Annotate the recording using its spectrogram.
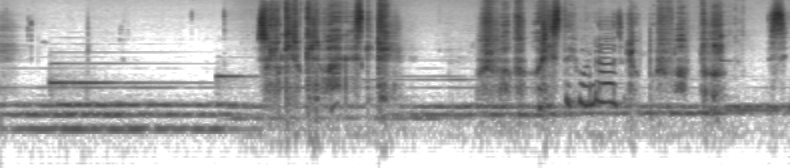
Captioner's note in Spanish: solloza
